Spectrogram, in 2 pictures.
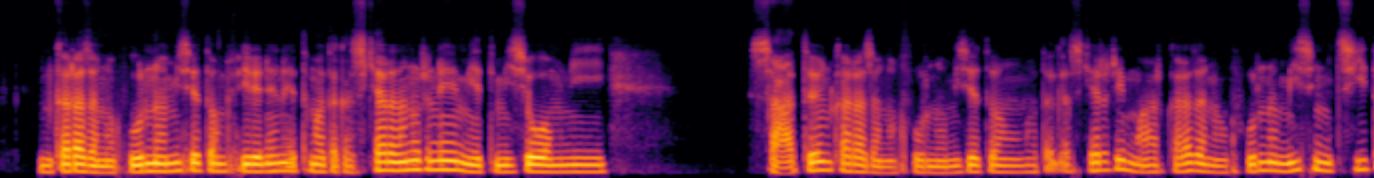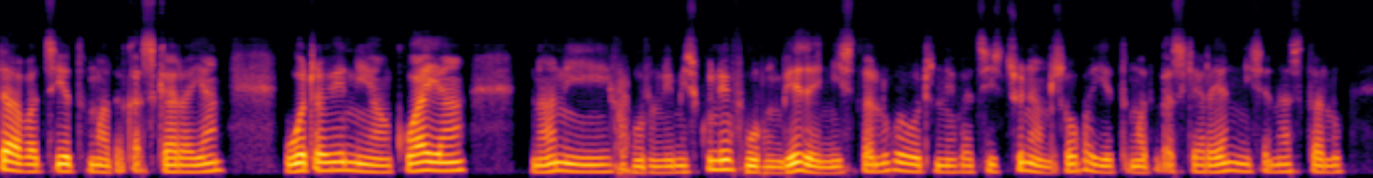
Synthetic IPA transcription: nikaɾʔazanəv̥uɾunəmisat̪oaminfiɾenenəet̪umad̪aɡasi̥kʲaɾəzanuʈ͡ʂanemiet̪imisewamini | z̥at̪uewnikaɾazanəv̥uɾunəmisat̪oammad̪aɡasi̥kʲaɾəʈ͡ʂemaɾukaɾazanəv̥uɾunəmisinit͡sit̪aafat͡siet̪umad̪aɡasi̥kʲaɾaiani̥ | uaʈ͡ʂəweniaŋkwaja | nanivuɾunemisi̥kunevuɾumbezajnisi̥t̪alukauaʈ͡ʂənefət͡sizi̥t͡sunamiz̥ofaet̪umad̪aɡasi̥kʲaɾaaninisanasi̥t̪alu

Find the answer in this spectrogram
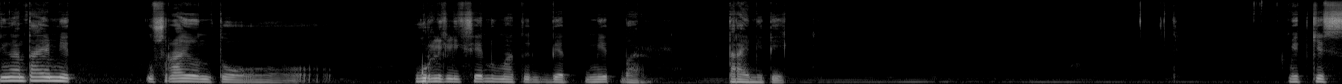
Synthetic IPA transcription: niŋantaemit̚ | usɾajonto̞ | uɾliklikse̞numatubet̚mit̚baɾ | taɾajmitek̚ | mitkis

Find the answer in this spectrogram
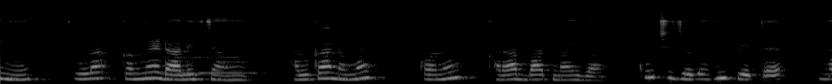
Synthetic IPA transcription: mẽ | t̪ʰoːɽakəmːeɖaːlekt͡ʃaːɦẽ | həlkanəməkː | ɔːnokʰəɾaːbːaːt̪naːibaː | kʊt͡ʃʰd͡ʒəɡəɦĩpeːt̪ə | n

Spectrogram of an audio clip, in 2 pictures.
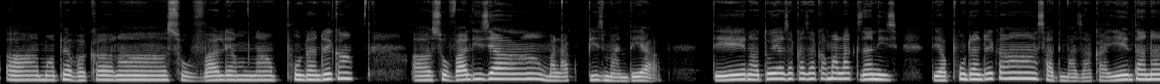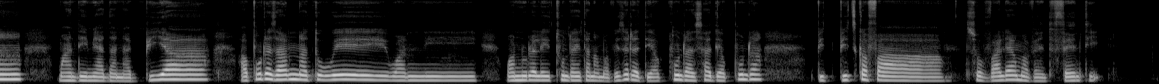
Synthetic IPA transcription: amampjavakanasovalaminapʰuɳɖ͡ʐaɳɖ͡ʐekʲa | sovalizamalaki̥b̥izimand̪ea | d̪̥enat̪oweazakazakəmalakizanizi̥d̪̥eapʰuɳɖ͡ʐaɳɖ͡ʐekʲasad̪imazakaent̪anə | mand̪emiad̪anəbiaapuɳɖ͡ʐəzaninat̪owewani | wanuləlet̪uɳɖ͡ʐaent̪anəmavesaʈ͡ʂəd̪eapuɳɖ͡ʐəsad̪apuɳɖ͡ʐə | b̥id̪ib̥it͡si̥kʲəfa | sovalamavent̪i̥v̥ɛnt̪i

